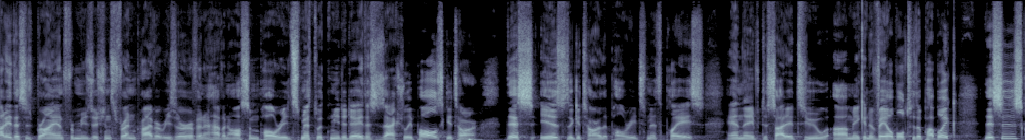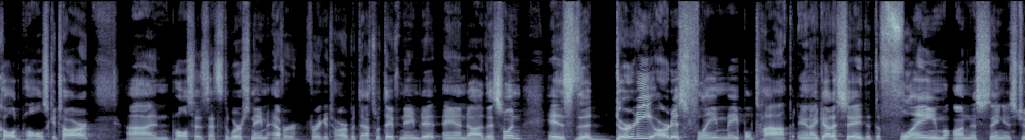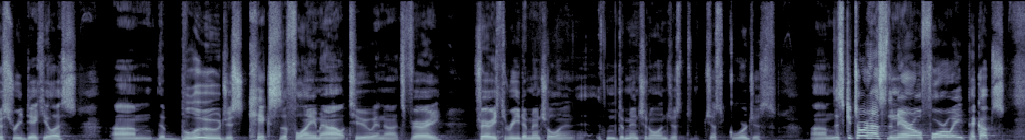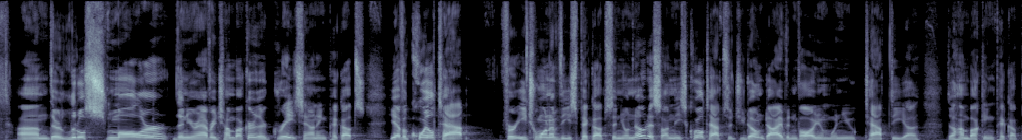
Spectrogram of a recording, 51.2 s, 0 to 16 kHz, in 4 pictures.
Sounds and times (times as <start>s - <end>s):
Speech: 0.0s - 51.2s.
